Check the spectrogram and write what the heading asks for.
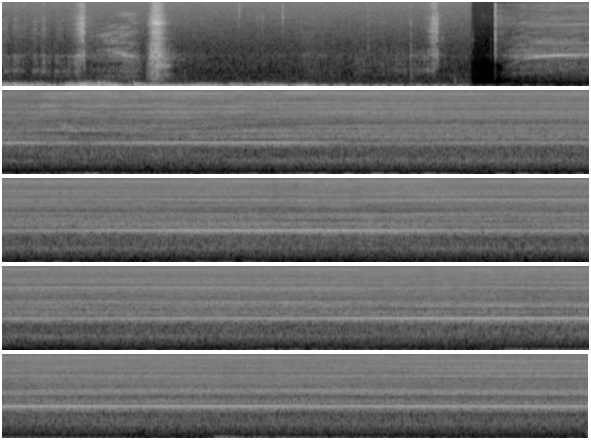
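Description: Loud rubbing and knocking from handling the card for the first few seconds, then a heat embossing gun switches on and runs steadily, a fan noise with a high whine, melting gold embossing powder on the stamped sentiment.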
